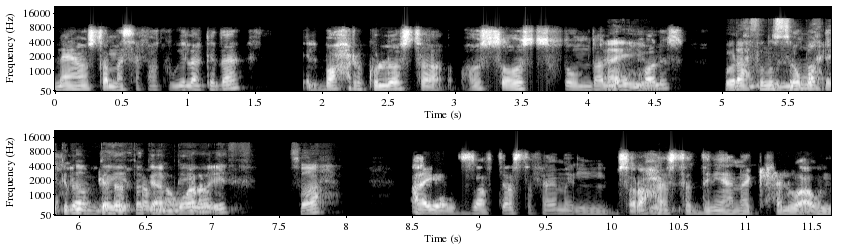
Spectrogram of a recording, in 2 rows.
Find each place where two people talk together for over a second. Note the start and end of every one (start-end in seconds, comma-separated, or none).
5.3-7.0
